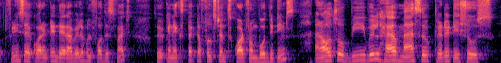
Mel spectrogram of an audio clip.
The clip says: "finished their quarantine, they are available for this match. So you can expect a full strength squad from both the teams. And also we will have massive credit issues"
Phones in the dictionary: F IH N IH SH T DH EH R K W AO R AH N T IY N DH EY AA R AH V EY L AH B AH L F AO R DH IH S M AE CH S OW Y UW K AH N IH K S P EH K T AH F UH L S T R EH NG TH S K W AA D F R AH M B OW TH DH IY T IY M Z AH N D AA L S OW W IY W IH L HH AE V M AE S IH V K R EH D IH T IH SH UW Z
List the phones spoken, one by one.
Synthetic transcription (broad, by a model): F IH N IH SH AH K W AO R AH N T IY N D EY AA R AH V EY L AH B AH L F AO R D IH S M AE CH S OW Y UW K AH N IH K S P EH K T AH F UH L S T EH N S K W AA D F R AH M B OW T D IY T IY M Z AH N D AA L S OW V IY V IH L HH AE V M AE S IH V K R EH D IH T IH SH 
